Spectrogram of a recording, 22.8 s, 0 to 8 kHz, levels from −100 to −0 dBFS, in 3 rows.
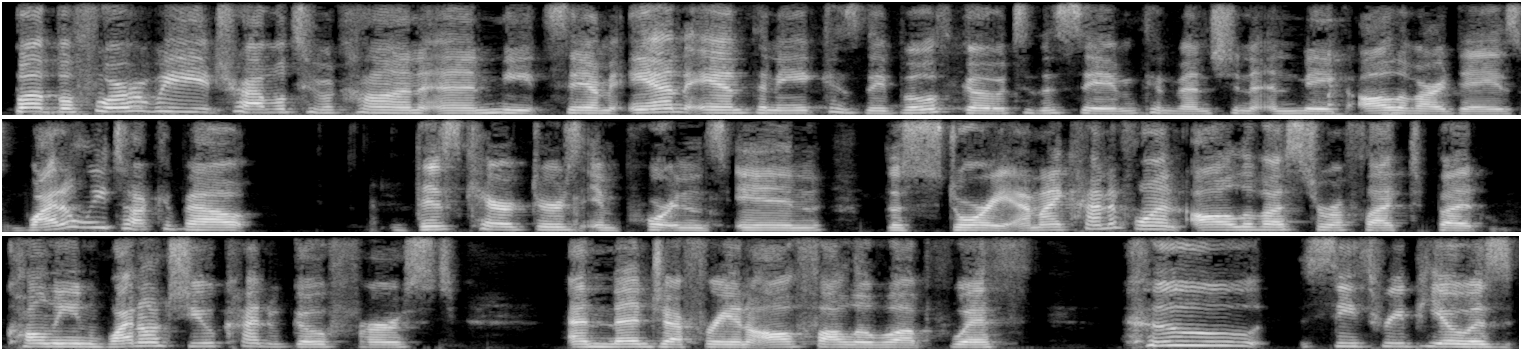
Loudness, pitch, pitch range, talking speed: -19 LUFS, 190 Hz, 175-225 Hz, 175 wpm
